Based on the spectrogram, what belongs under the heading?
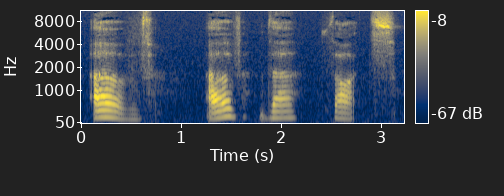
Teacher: The has a voiced TH sound.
